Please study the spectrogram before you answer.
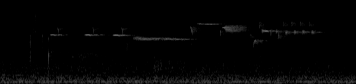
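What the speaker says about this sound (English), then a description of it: "So as the birds communicate with one another in the backdrop," Birds chirping and tweeting outdoors in the background, a few faint high calls scattered over a steady low hum, fairly distant and soft.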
